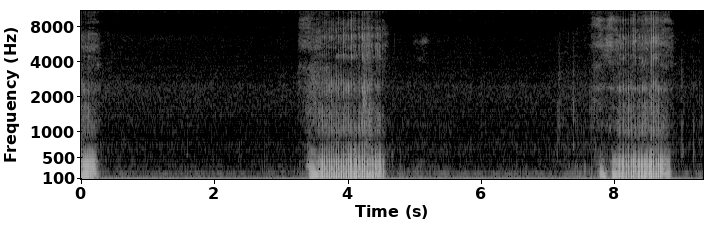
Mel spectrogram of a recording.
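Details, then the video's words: French Bulldog named Dal snoring heavily indoors, worn out after a cherry-blossom walk at the Daesin Park reservoir in Seo-gu, Busan; two loud, rasping snores about four seconds apart, each lasting roughly a second, with quiet breathing between. "프렌치불독 달이, 달이의 코골이"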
